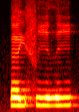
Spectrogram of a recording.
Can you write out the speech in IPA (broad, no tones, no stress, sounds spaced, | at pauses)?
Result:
ɛ j f i ð i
